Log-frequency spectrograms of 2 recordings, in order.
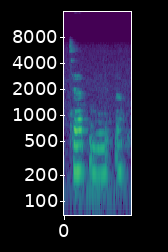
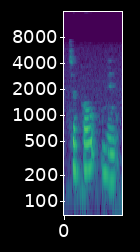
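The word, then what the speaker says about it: tapotement: Let's see how to pronounce this. Tapament.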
